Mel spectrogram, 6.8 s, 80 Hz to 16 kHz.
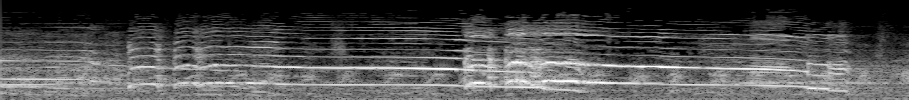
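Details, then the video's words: Roosters at the Expo Prado 2013 show giving the classic crow: a long, drawn-out cock-a-doodle-doo with a stuttering start and a falling, fading finish, with show-hall murmur behind. "Expo Prado2013 Gallos gallinas canto clásico"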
